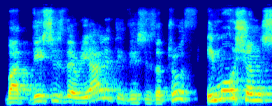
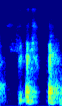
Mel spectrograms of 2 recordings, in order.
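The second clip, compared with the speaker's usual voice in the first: quick breathy laugh; short leftover laugh; small chuckle; 4 dB quieter than usual. Real, not acted. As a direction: let out a brief chuckle. Trailing laugh after joke.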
